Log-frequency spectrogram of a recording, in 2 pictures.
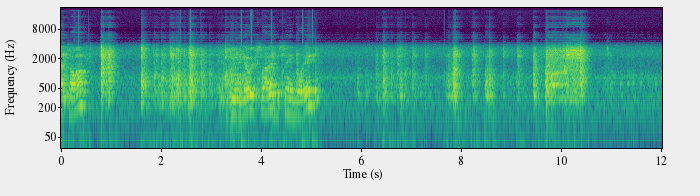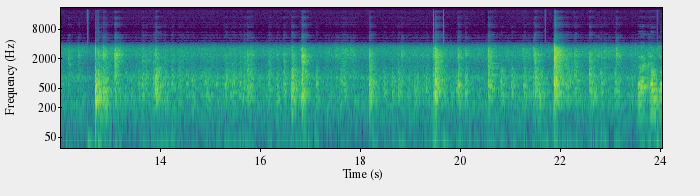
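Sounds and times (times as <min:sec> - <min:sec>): plastic panel scraping rattle: 0:00.8 - 0:05.0, 0:12.9 - 0:23.3.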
